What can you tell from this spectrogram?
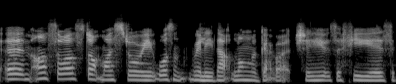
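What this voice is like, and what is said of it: British English accent. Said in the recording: “you are from the UK ... my very Queen's English ... British the Queen's accent? English.”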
